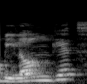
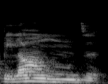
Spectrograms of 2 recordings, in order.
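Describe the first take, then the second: First: "belonged" said "bi-long-get", rising; wrong-way "belonged" in three syllables; wrong extra syllable. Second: "belonged" said "bi-longd", slow and falling; correct D ending. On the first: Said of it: "no decimos". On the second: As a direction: close "belonged" on D with no vowel before it. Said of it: "decimos belonged". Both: Shown as a demonstration.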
